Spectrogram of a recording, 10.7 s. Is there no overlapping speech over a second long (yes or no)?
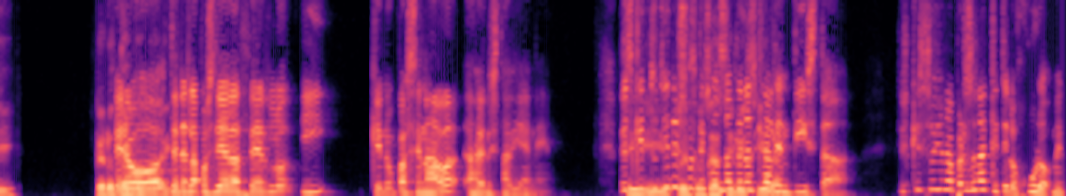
no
